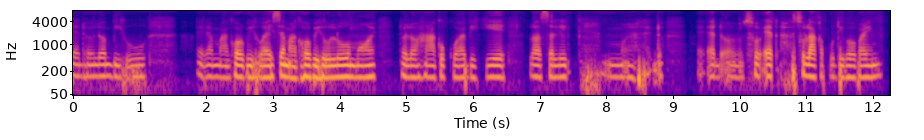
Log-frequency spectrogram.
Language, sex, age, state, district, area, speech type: Assamese, female, 30-45, Assam, Sivasagar, rural, spontaneous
